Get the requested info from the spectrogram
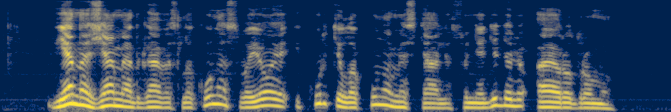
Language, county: Lithuanian, Kaunas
